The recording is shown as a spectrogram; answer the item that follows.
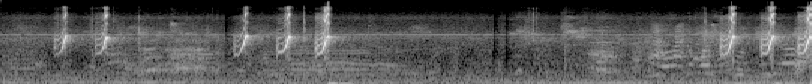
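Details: Olive-backed tailorbird lure for trapping: short bursts of two or three sharp, high descending chips, a pause of a few seconds, then another quick run of three, with faint low rumble behind.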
